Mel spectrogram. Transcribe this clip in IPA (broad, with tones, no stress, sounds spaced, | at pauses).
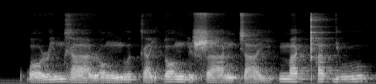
ɓ ɔ˨˩ ɹ i˧˥ m ɣ aː˨˩ ɹ ɔ˨˩ ŋ n u˧ ə̯ k a˨˩˦ j ɗ ɔ˧˥ ŋ i˨˩ ʂ aː˨˩˦ ŋ c a˨˩˨ j | m a˦˥ k̚ t̪ʰ a˦˥ t̚ j u˧˥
